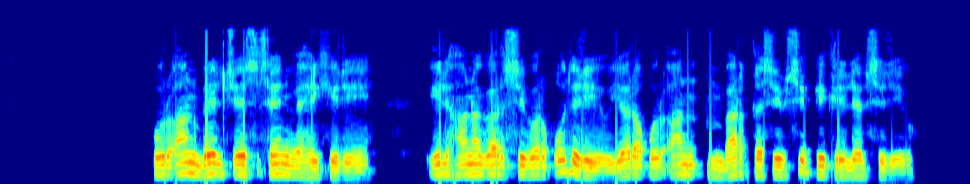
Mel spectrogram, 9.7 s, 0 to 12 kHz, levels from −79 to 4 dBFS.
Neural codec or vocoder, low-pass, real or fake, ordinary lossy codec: none; 7.2 kHz; real; MP3, 96 kbps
